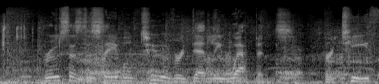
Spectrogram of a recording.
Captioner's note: voiceover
